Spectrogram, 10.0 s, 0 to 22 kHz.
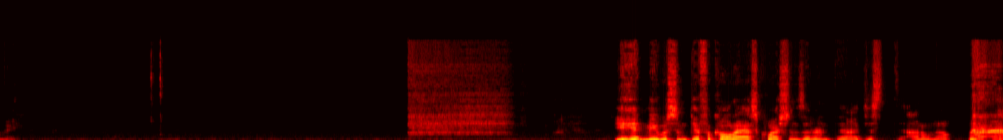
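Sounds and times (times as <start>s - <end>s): computer mouse clicks: 1.5s - 1.8s
steady hiss: 4.1s - 5.3s.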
